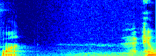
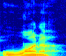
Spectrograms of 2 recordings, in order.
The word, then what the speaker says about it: want to: Just want. And we see the T in want is an NT. So we don't pronounce the T and we say wanna, wanna.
